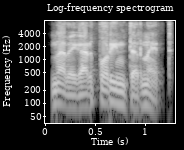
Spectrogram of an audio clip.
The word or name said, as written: navegar por internet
